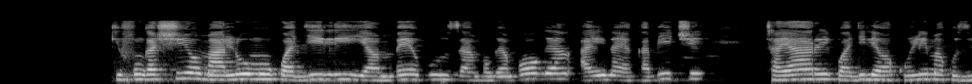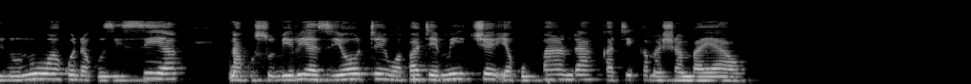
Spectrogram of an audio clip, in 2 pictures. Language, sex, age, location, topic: Swahili, female, 25-35, Dar es Salaam, agriculture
